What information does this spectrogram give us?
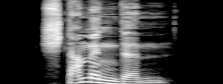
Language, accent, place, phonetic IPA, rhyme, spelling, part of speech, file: German, Germany, Berlin, [ˈʃtaməndəm], -aməndəm, stammendem, adjective, De-stammendem.ogg
- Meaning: strong dative masculine/neuter singular of stammend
